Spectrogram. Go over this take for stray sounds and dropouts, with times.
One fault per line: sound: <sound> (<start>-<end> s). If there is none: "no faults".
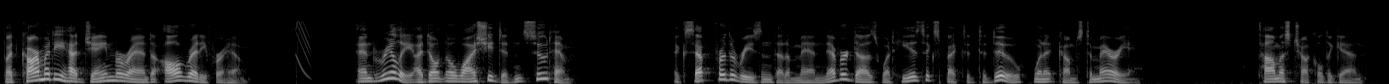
sound: chirp (3.0-3.1 s)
